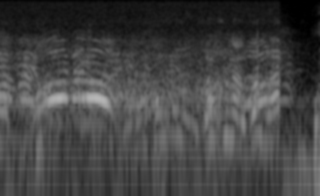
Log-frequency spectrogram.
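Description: Several voices shouting and calling out across a football pitch, with one long held shout about a second in; the sound cuts off abruptly shortly before the end.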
